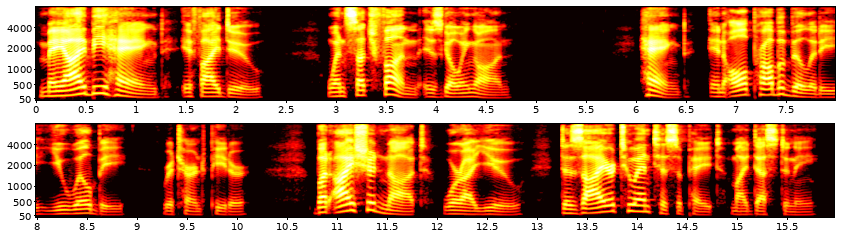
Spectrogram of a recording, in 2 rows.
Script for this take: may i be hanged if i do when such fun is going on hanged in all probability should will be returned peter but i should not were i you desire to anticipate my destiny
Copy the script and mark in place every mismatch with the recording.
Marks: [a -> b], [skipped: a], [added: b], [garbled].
may i be hanged if i do when such fun is going on hanged in all probability [should -> you] will be returned peter but i should not were i you desire to anticipate my destiny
